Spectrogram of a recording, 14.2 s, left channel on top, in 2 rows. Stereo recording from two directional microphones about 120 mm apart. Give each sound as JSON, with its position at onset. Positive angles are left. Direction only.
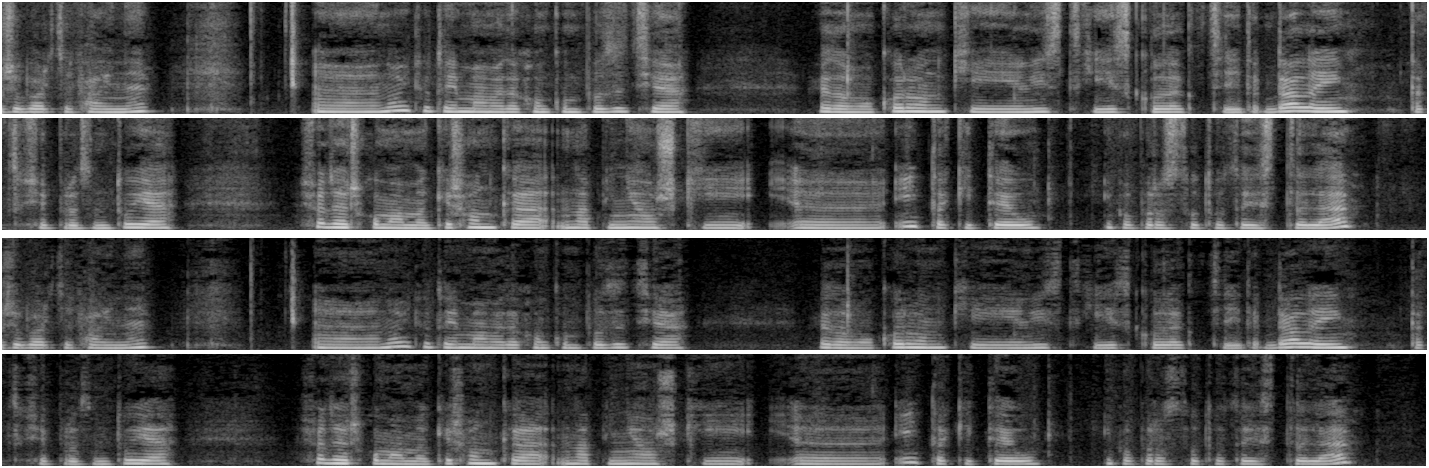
{"t": 0.0, "sound": "speech", "side_deg": 30}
